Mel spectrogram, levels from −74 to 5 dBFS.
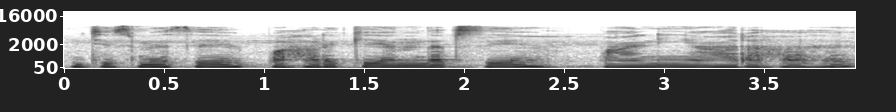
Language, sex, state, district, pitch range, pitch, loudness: Hindi, male, Chhattisgarh, Raipur, 120-135 Hz, 125 Hz, -14 LUFS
